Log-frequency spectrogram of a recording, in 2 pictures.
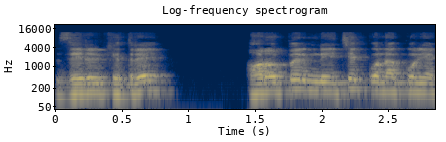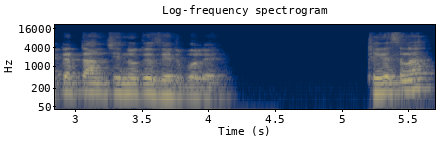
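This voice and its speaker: Patient teacher, repeating answers. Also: male voice, fairly high pitch, fairly bright tone. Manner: patient, asks questions then repeats the answers slowly. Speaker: Quran teacher. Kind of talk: online lesson explaining Arabic vowel marks.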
